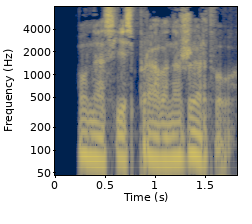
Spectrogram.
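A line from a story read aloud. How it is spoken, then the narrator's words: Cold. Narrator (Russian): холодно сказал Эдгар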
